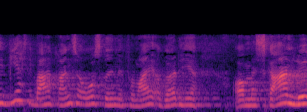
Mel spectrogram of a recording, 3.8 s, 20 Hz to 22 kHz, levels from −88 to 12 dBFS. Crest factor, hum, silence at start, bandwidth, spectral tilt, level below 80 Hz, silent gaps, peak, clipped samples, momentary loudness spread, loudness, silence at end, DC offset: 18 dB; none; 0 s; 7.4 kHz; -3.5 dB/octave; -72 dBFS; none; -12 dBFS; under 0.1%; 11 LU; -31 LUFS; 0 s; under 0.1%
